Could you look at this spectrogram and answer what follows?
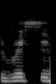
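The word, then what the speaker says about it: RACI: good project States okay so you said uh Ry Matrix so that's racy Matrix here just correction of the pronunciation there so please be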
